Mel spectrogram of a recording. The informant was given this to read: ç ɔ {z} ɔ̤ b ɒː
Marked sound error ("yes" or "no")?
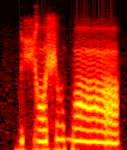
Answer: yes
